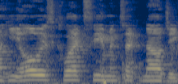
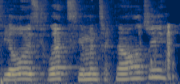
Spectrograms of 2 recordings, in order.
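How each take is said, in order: First: Said in the usual way. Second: "He always collects human technology?" as a doubtful rising question, higher and fast; incredulous question. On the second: Shown as a demonstration.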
